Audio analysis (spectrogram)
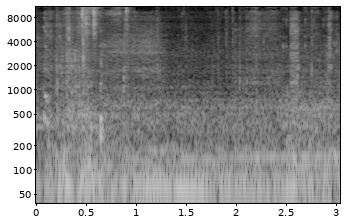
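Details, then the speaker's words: Mitsubishi Triton diesel with hard morning starting, fuel cut, temperature gauge dropping out and code P0118: lumpy, uneven clatter just after cold start, revs rising and sagging, some smoke; faulty coolant temperature sensor upsetting fuelling. "طبعا الضوجان غير طبيعي يا حبايبي لاحظ ان السياره شبه داعسه يعني اذا هذا ضوجانها غير طبيعي بالاضافه الى خروج بعض الدخان"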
